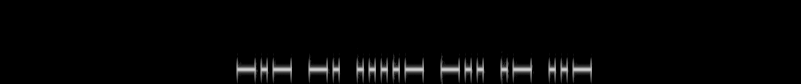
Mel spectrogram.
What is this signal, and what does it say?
Morse code, heard as a keyed tone, about 21 wpm, 700 Hz. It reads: KN4DAU
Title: USA Call Signs - 6 Characters - Repeated 2x - 20wpm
